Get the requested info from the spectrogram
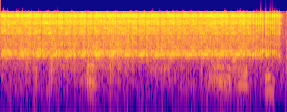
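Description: Fishing reel's ratchet clicker buzzing in a fast, steady run as line is wound quickly, cutting off abruptly just before the end.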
